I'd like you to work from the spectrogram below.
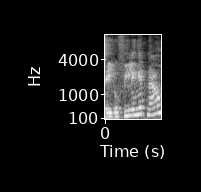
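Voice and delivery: eager NPC voice. Acted. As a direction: lean in and ask it keenly. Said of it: "He says".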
